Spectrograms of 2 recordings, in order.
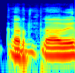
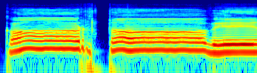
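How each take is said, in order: First: The first vowel is kept short. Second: The first vowel is drawn out long. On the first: The speaker calls it right. "കർത്താവേ എന്നുള്ള വാക്കിനെ" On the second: The speaker calls it wrong. "മലയാളത്തെ കശാപ്പ് ചെയ്തിട്ടാണ് അവരത് പാടുന്നത്"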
